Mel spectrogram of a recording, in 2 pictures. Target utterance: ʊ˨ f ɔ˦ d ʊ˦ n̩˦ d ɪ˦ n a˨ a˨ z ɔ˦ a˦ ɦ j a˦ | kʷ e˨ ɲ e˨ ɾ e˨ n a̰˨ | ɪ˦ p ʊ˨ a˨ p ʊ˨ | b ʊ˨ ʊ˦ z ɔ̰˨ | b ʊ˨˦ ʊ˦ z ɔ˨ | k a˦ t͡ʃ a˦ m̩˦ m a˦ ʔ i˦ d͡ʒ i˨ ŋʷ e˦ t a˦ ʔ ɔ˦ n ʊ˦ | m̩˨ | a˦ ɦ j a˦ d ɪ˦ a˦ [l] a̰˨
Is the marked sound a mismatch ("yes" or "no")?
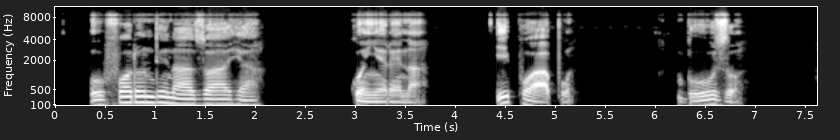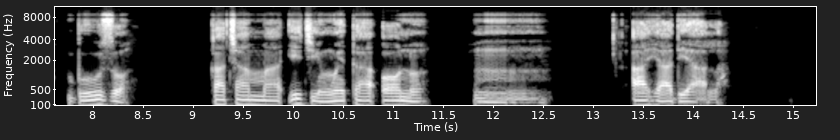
no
